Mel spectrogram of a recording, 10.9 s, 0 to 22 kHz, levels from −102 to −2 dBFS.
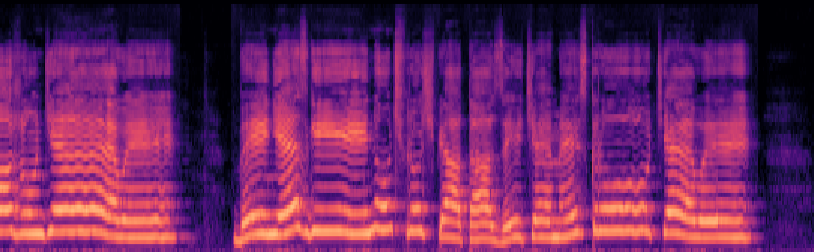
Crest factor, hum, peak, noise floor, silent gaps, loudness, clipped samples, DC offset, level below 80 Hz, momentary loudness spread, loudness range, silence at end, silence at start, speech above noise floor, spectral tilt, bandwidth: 14 dB; none; -10 dBFS; -69 dBFS; none; -24 LUFS; under 0.1%; under 0.1%; -62 dBFS; 7 LU; 3 LU; 0.85 s; 0 s; 46 dB; -3.5 dB/octave; 13.5 kHz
